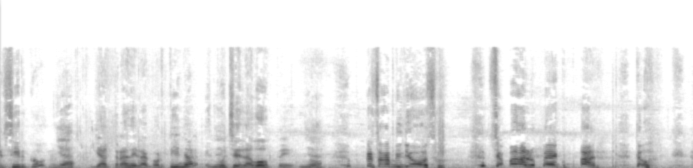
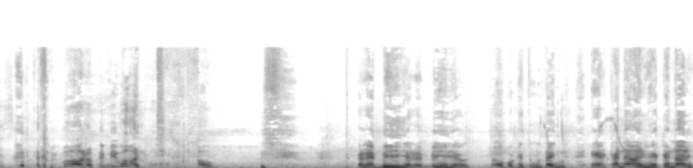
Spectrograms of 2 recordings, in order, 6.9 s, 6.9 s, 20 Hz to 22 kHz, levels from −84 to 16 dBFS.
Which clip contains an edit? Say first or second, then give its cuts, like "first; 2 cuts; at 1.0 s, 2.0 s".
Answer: second; 1 cut; at 2.0 s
